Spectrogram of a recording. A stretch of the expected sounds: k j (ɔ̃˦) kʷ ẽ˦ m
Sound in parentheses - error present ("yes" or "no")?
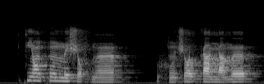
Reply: no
